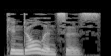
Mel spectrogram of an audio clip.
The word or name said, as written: condolences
